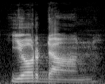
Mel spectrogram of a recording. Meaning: Jordan (a river in West Asia in the Middle East, that empties into the Dead Sea, flowing through Israel, the Golan Heights, the West Bank and Jordan)
- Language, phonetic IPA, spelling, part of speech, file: Czech, [ˈjordaːn], Jordán, proper noun, Cs-Jordán.ogg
